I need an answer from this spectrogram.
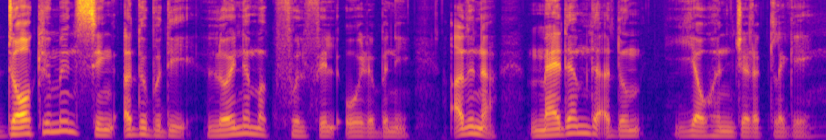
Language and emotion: Manipuri, neutral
